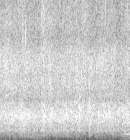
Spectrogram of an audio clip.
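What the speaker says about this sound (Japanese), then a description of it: "大きな拍手お願いします" Steady, dense applause from a seated audience at a press conference marking the fourth anniversary of a Yoshimoto comedy theater, filling the room evenly without pause or voices.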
